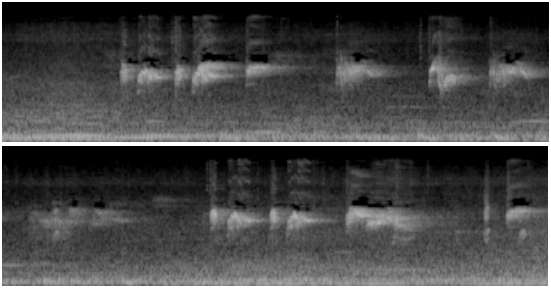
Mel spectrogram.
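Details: Wild-caught adult red-whiskered bulbul singing eagerly: a lively series of a dozen or so short, bright, slurred whistled phrases, often in quick pairs, over a soft low background hum.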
